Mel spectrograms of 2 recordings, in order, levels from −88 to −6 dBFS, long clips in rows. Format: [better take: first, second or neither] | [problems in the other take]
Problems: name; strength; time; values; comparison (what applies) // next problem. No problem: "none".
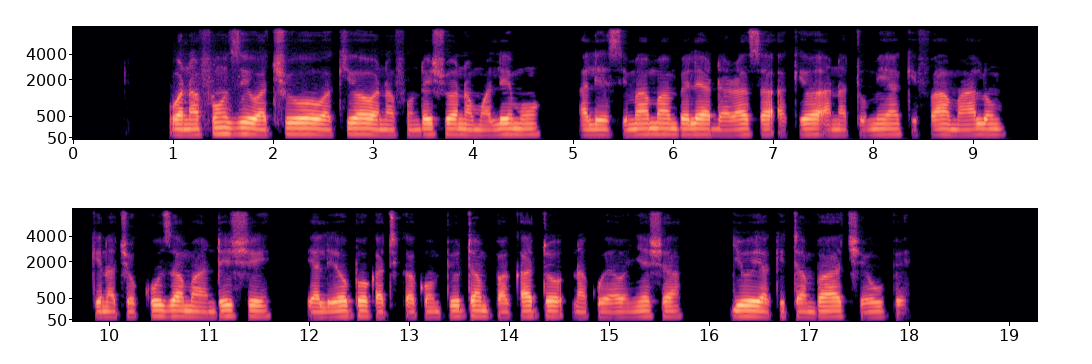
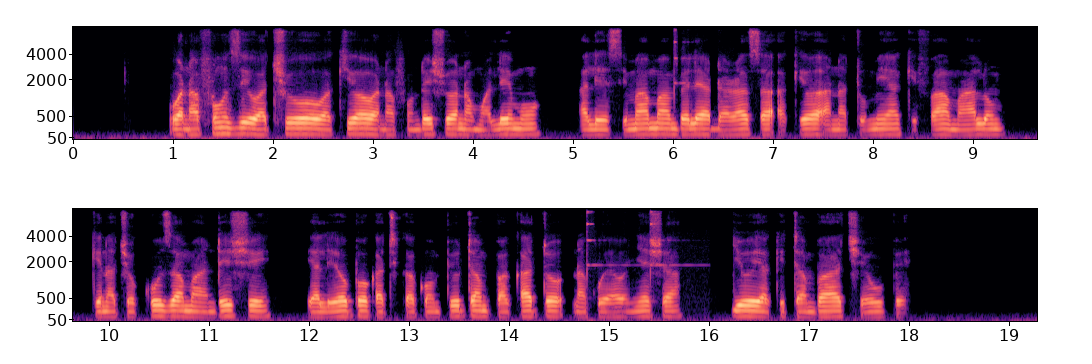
first | noise reduction (neural diffusion model UNIVERSE++)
